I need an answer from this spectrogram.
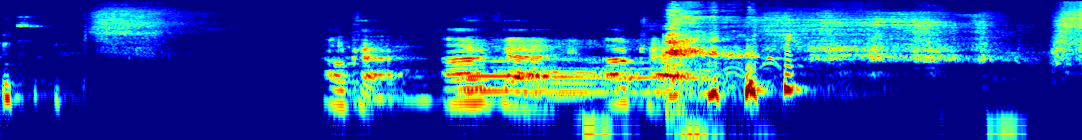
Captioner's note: laughs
